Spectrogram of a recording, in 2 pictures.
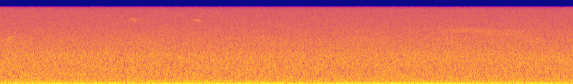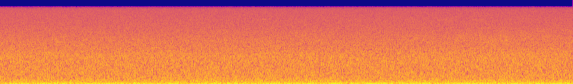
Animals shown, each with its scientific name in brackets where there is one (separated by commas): Black-capped Chickadee (Poecile atricapillus), Pine Warbler (Setophaga pinus)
